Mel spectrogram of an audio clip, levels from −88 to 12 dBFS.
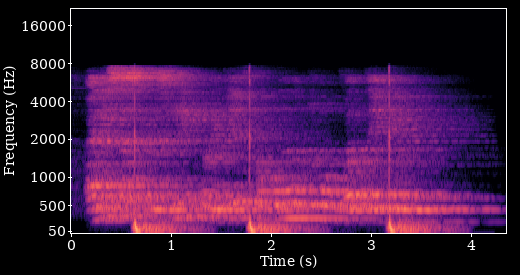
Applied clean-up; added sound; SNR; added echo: none; Thump, thud; 0 dB; reverberation time 2.2 s.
